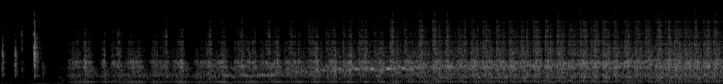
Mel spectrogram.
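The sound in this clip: A sewing machine runs at a steady, rapid mechanical chatter after a couple of sharp clicks at the start, the fast stitching rhythm holding evenly and quietly for several seconds.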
